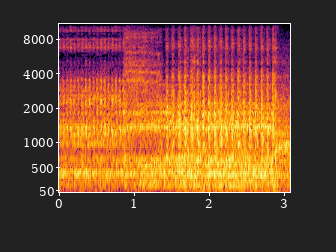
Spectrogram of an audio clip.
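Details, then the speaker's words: Steady airflow with rapid fluttering pulse from a Philips Respironics CoughAssist T70 during therapy with oscillation set to 10, the maximum; tubing flutters visibly. "and now let's go to therapy and you can see the difference that oscillation makes you can see the difference in the uh op in the the pressure operation here you probably also can see the tubing flutter quite a"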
